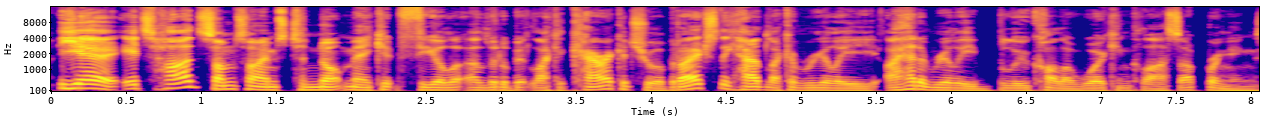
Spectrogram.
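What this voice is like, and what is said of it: Neutral cultivated Australian accent. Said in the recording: “my cultivated Australian accent being neutral rather than having US leanings”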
